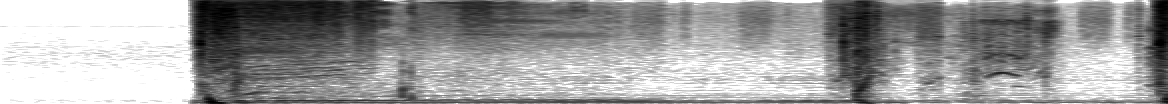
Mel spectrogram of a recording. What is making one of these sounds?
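An electric beam fires with a loud crackling hum.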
